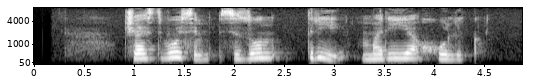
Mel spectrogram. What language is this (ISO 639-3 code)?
rus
